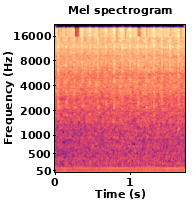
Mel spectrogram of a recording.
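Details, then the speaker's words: Chevrolet Montana/Agile pickup at idle during cooling-system flush: deep even idle with quick puffing tick in time with firing; exhaust leak that quietens as the engine warms. "Olha o barulhozinho aí, ó. Isso aqui é vazamento no escapamento, tá vendo? Vai aquecendo, esse barulho vai diminuindo."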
